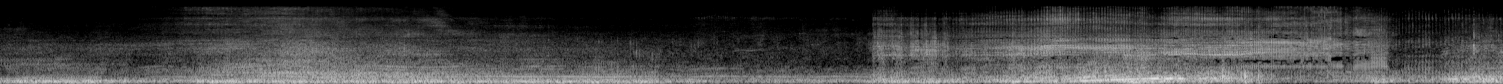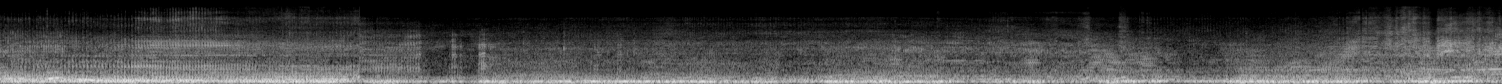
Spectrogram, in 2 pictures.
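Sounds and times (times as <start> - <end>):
drone of many engines: 0.0 - 30.0
engines revving: 0.0 - 30.0.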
